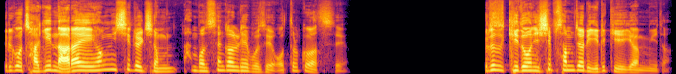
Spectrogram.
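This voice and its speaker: This high-pitched, fast-talking pastor preaches a sermon in a church sanctuary, putting questions to the congregation and performing the voices of Gideon and God with animation. The recording is dry and studio quality.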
